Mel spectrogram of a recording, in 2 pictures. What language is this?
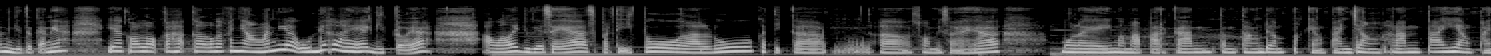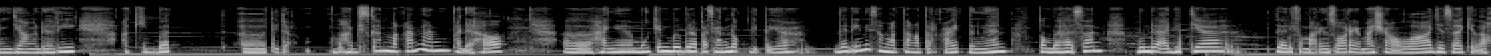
Indonesian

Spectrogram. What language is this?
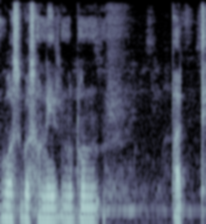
Assamese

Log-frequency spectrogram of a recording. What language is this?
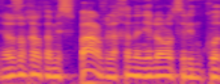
Hebrew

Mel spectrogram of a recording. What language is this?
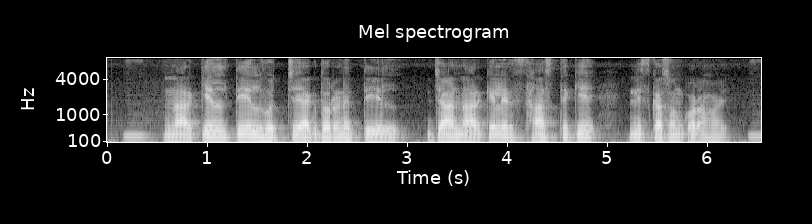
Bangla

